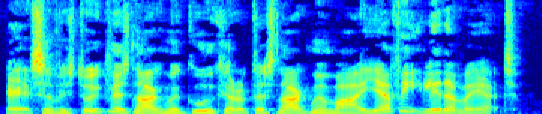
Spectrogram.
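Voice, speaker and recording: An audiobook narrator voicing a bold, streetwise girl in her early teens who talks lively and unashamed. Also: mid-range voice, lightly acted. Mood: prying. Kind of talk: audiobook character voice.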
